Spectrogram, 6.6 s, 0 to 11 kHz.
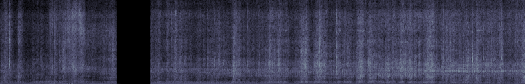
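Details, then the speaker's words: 2021 Lada Granta Drive Active at 20,000+ km, about 10,000 km after modifications: heavy uneven knocking at idle, three to four a second, over a rough note, after vibration at idle the day before; flywheel came loose. "там все хуже и хуже и уже появились страшные шумы пробег у нас 20 с копейками после доработок 10000 прошел то ли сцепление то ли коробка То ли маховик непонятно но шумы ужасные"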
